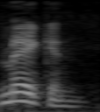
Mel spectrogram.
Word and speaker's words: Macon: Towards Macon. Rhymes with bacon.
